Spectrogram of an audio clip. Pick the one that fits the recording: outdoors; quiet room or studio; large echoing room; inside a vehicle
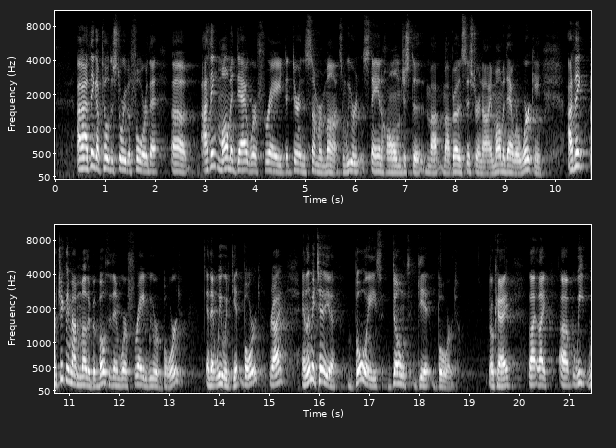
large echoing room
